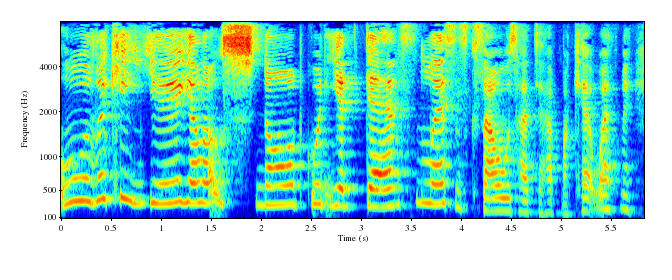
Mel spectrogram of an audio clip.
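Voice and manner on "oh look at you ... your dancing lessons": taunting schoolkid voice. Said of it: "And people go".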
